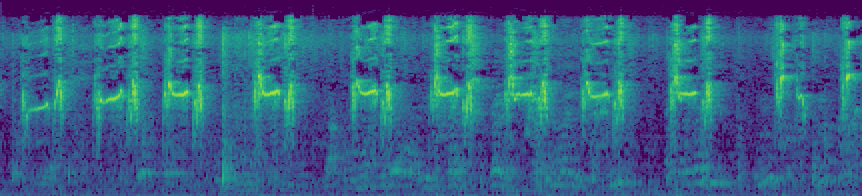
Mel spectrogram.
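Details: Lure sound of a long-tailed shrike for provoking a quiet bird into song: a steady series of bright, slightly buzzy notes, each with a clear whistled core, repeated about once every second in short pairs.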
